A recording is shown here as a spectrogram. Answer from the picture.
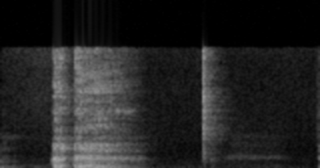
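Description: A man clearing his throat once, a short burst lasting about half a second, followed by a faint tick.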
